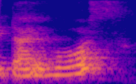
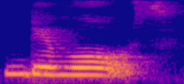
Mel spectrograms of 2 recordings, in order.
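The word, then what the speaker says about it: divorce: नहीं जा रहे पर इसे प्रोनाउंस कैसे करेंगे डाइवोर्स डाइवोर्स नहीं डिवोर्स डिवोर्स इसका प्रोनंसिएशन आप नहीं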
